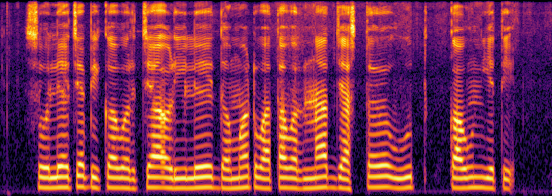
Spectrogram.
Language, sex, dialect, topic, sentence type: Marathi, male, Varhadi, agriculture, question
